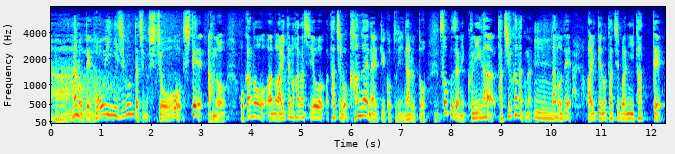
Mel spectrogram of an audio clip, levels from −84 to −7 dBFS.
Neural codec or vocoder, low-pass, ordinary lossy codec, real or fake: none; 7.2 kHz; none; real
